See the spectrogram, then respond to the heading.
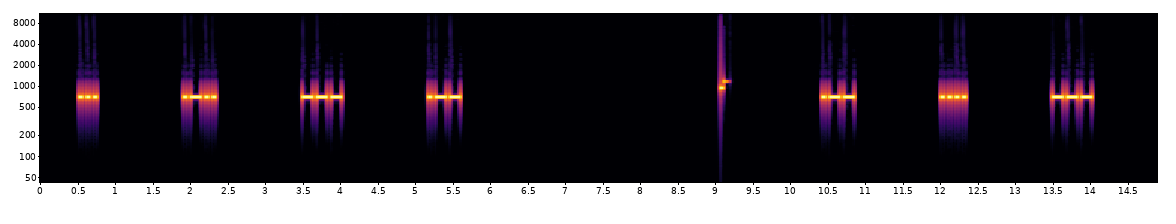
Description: Morse code, heard as a keyed tone, about 25 wpm, spaced as for 7 wpm, 700 Hz. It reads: SLOW WHO
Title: 8x Character Spacing - Top 500 Words - 25wpm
